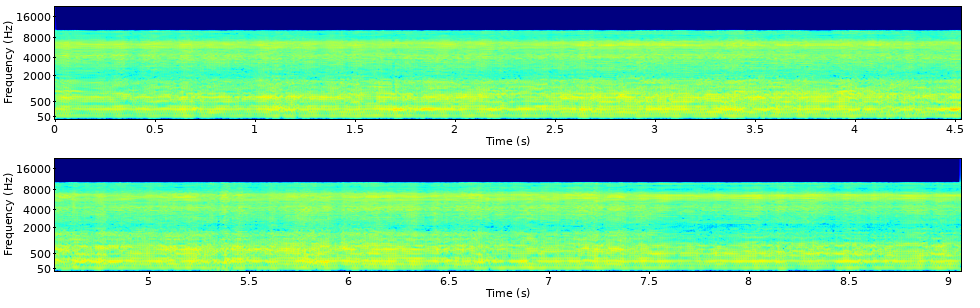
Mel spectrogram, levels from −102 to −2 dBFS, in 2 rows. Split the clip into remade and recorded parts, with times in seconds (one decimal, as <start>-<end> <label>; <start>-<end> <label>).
0.0-9.1 remade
